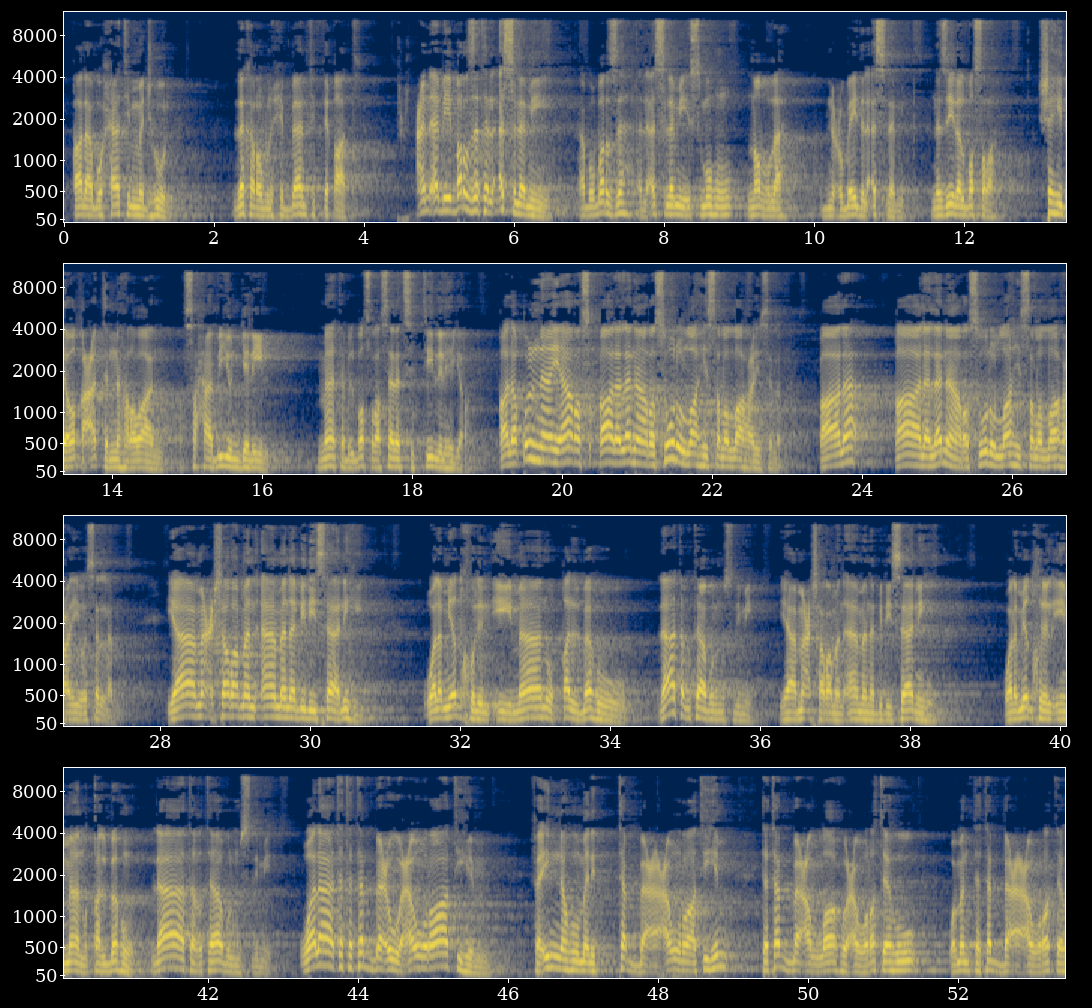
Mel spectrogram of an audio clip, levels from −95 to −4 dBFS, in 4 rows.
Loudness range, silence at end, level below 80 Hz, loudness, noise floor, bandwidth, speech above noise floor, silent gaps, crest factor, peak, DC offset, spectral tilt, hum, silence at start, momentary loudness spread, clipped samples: 4 LU; 0 s; -56 dBFS; -17 LUFS; -52 dBFS; 11 kHz; 36 dB; none; 16 dB; -2 dBFS; under 0.1%; -5 dB/octave; none; 0.15 s; 12 LU; under 0.1%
